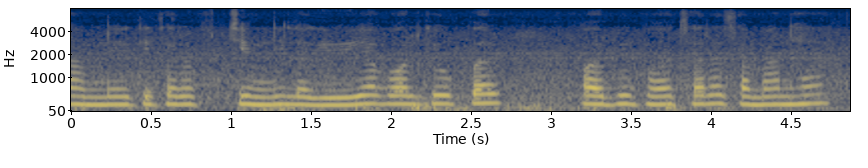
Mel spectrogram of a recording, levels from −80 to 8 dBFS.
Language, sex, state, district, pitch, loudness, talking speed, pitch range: Hindi, female, Assam, Sonitpur, 230 Hz, -15 LUFS, 195 wpm, 225-240 Hz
